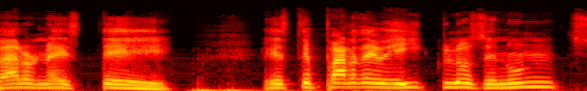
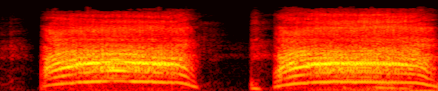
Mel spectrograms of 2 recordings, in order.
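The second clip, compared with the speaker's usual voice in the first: put-on female scream, higher pitched; 3 dB louder than usual. Retelling news of a woman on her balcony: imitating a woman screaming. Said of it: "empezó a gritar la doña".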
